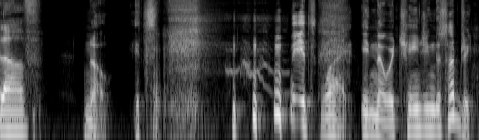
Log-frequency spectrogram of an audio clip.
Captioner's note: laughs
